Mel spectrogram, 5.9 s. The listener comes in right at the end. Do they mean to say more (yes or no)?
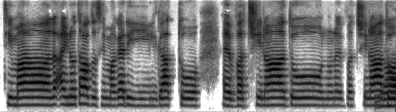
yes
